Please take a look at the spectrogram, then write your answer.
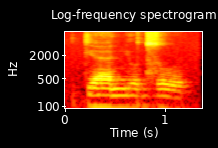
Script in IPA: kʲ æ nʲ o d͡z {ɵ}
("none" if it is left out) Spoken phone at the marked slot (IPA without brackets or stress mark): o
